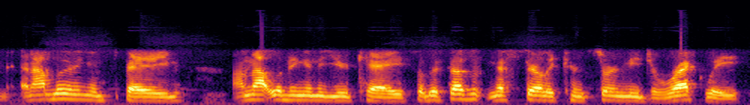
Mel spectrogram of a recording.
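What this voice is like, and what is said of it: American accent. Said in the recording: “I'm an American, as you can tell from my accent.”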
